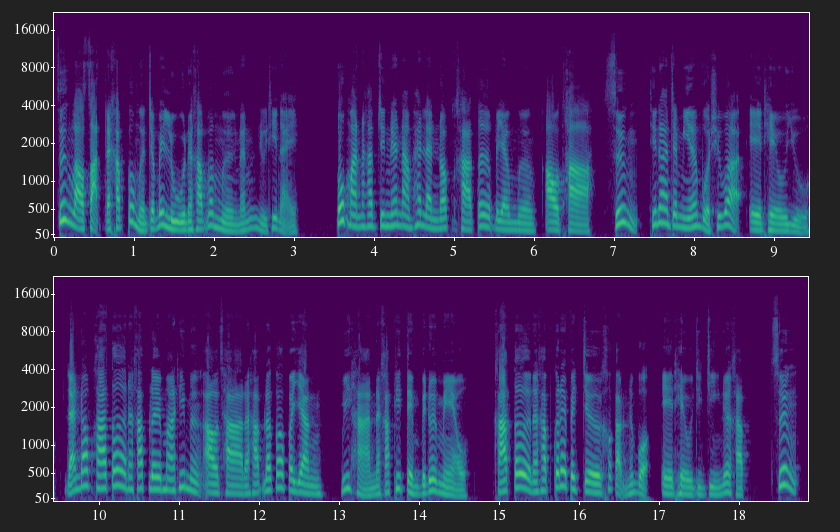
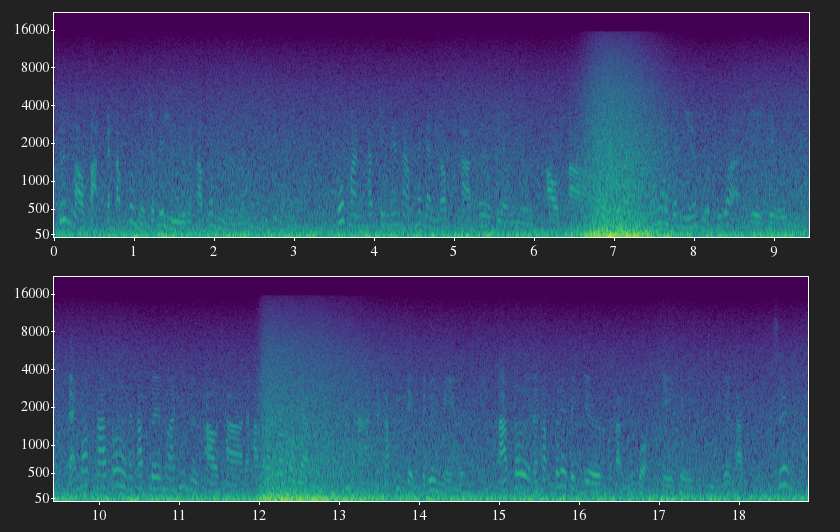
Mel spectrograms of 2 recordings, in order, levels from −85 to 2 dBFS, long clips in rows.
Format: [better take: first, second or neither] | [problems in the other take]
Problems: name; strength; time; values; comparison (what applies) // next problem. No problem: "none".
first | wind noise on the microphone; heavy; 2 dB above the speech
